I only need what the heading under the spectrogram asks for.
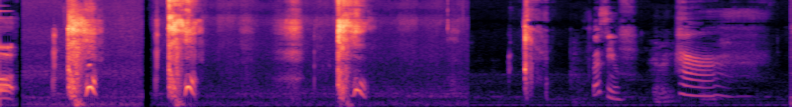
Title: These babies are so adorable when they sneeze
